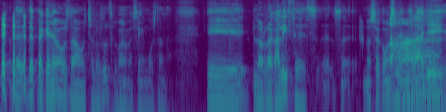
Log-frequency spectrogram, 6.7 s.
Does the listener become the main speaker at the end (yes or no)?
no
